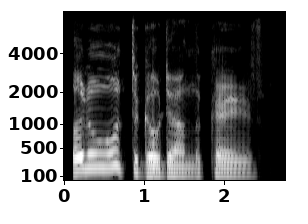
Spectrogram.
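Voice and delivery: heavy, big-sounding, large voice. Player speaks in character during the game, large loud voice. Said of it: "says a large, loud voice in common".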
